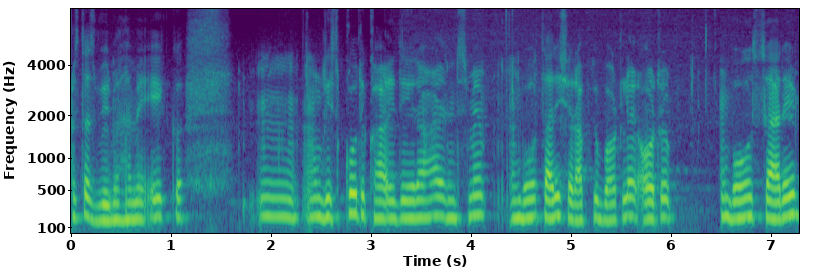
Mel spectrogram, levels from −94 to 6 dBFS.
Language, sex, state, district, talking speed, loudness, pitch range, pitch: Hindi, female, Uttar Pradesh, Varanasi, 175 wpm, -16 LUFS, 185-200 Hz, 195 Hz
